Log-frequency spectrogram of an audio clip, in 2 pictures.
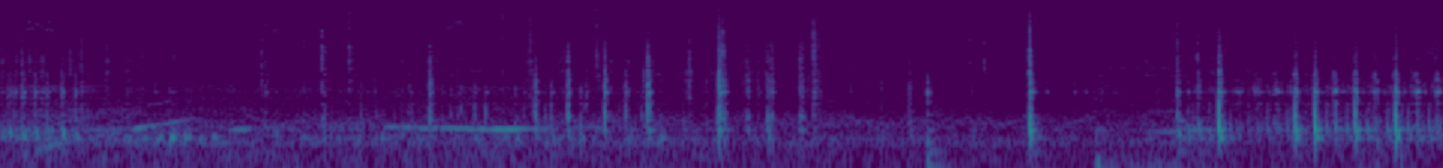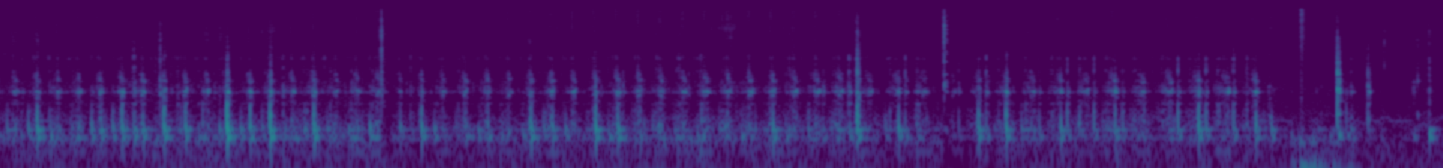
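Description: Scattered clicks as a Maxxis tubeless tyre is worked onto the rim. About ten seconds in, a Joe Blow Sport floor pump starts inflating it to seat the bead: a run of rapid clicks over a steady whine, which stops shortly before the end.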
